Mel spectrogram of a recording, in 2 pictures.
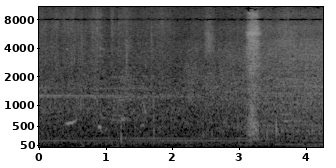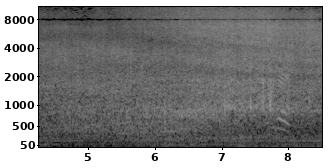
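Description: A car passing on the street, its tyre and engine noise building steadily and loudest near the end.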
